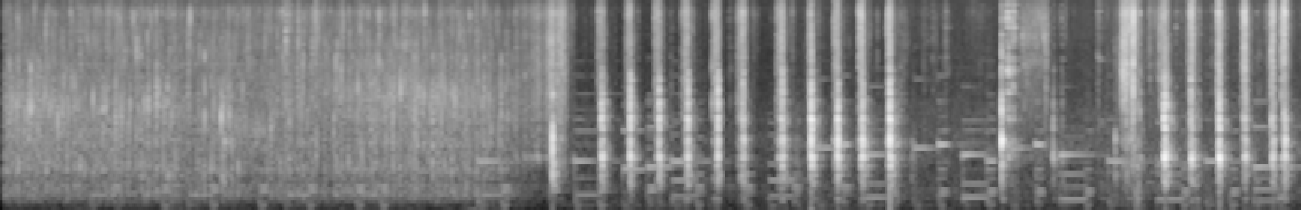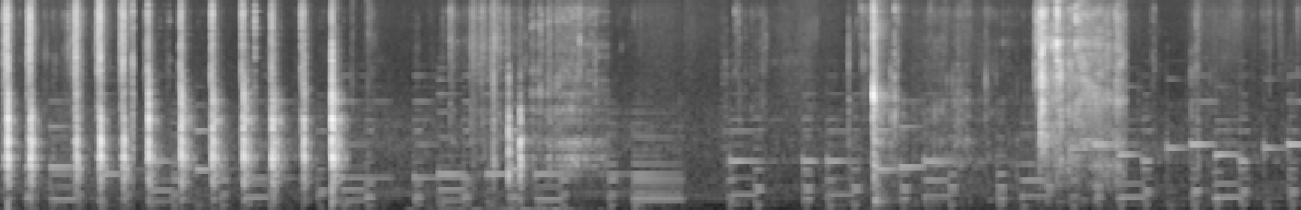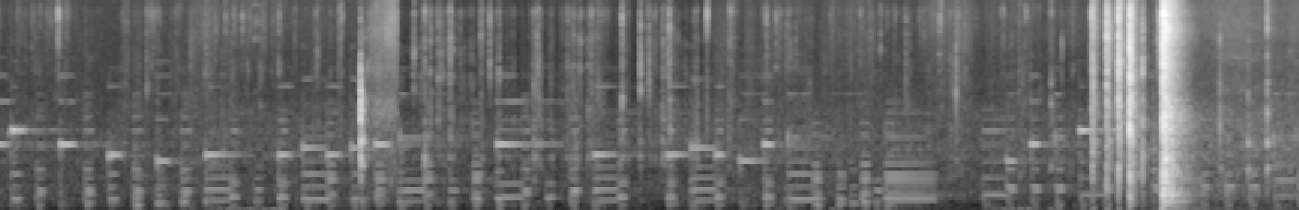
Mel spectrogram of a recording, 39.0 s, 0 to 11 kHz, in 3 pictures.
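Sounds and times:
light background music: 4.8 - 39.0
knife slicing onion on wooden board: 5.3 - 9.0, 10.0 - 16.8, 17.4 - 19.1, 23.4 - 24.3, 29.6 - 33.1.

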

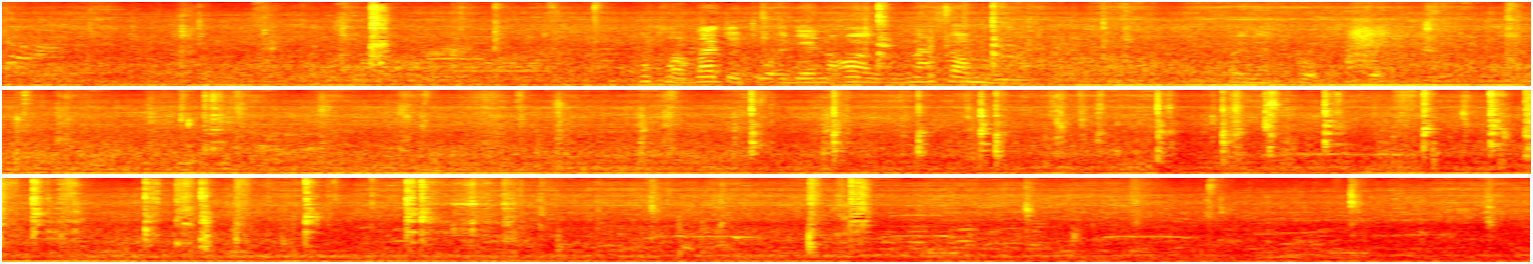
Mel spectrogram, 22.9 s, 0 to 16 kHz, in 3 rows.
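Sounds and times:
steady low rumble: 0.0 - 19.2
spoons clinking on steel bowls: 11.3 - 18.7.

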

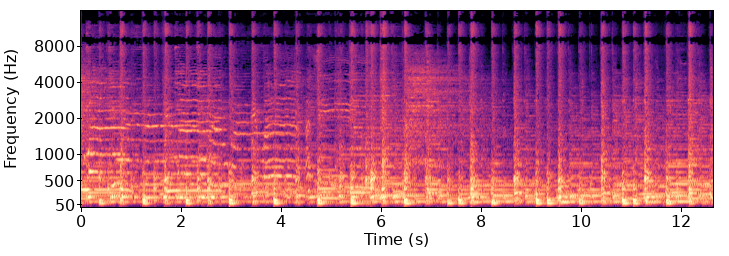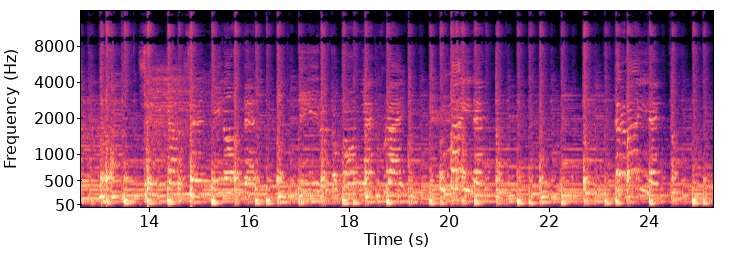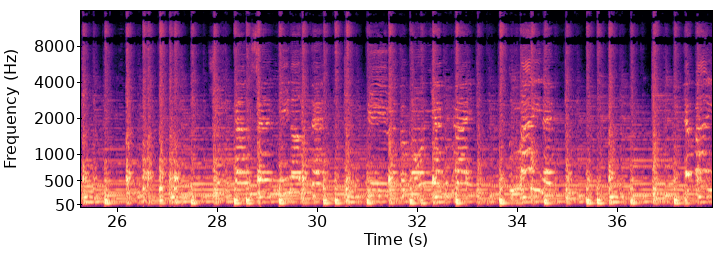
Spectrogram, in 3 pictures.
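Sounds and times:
person singing: 0.0 - 6.3, 13.8 - 20.9, 23.3 - 24.4, 27.9 - 30.4, 31.0 - 35.0, 37.4 - 37.9
cajon beat: 0.0 - 37.9
two guitars playing: 0.0 - 37.9.

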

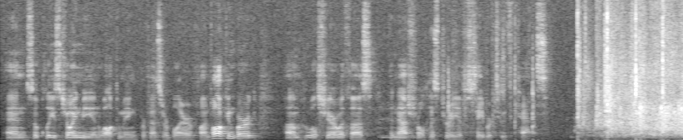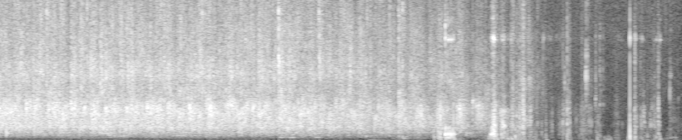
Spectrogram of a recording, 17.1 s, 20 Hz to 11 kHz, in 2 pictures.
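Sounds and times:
audience applauding: 7.2 - 15.4.

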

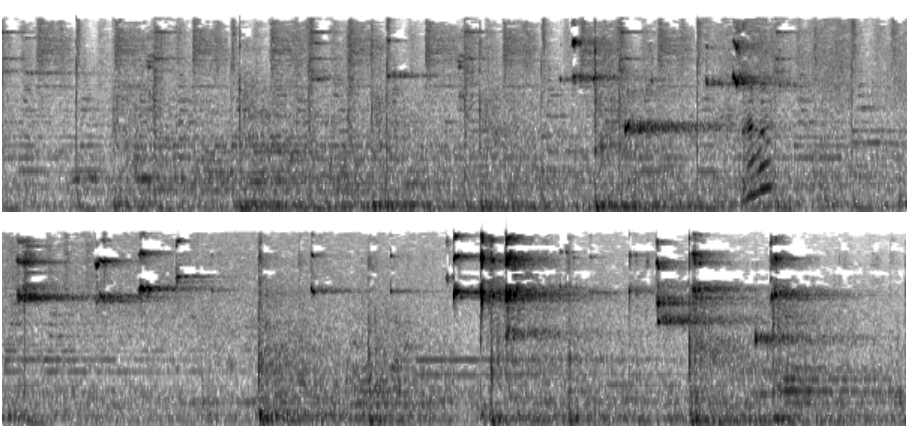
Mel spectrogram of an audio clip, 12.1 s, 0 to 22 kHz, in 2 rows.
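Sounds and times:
sneakers squeaking: 0.0 - 12.0
basketball bouncing: 0.6 - 5.3, 7.7 - 11.0.

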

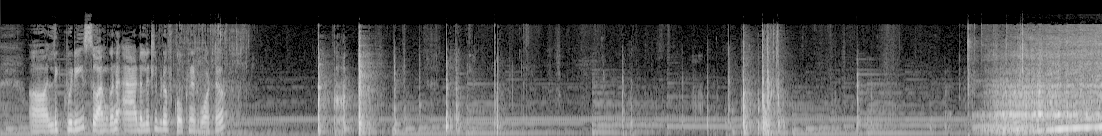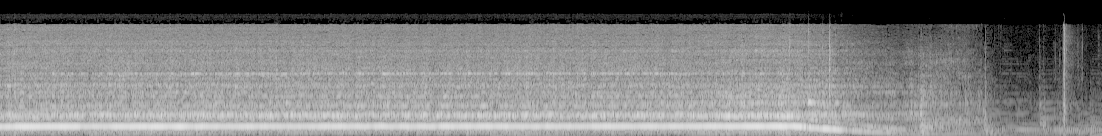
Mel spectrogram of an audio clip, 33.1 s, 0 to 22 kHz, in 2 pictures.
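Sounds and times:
blender motor whirring: 14.6 - 31.3.

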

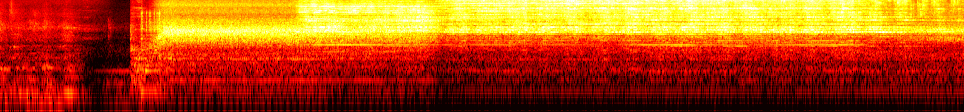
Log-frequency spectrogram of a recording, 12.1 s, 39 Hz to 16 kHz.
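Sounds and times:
table saw cutting plywood: 1.8 - 12.0.

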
